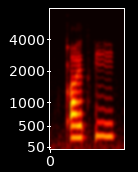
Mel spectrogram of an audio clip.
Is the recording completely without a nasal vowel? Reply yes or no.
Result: yes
